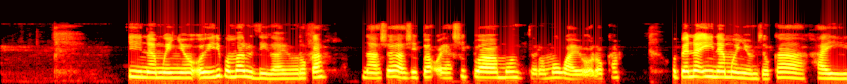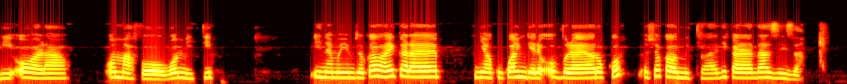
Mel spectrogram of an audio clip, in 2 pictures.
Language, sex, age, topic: Oshiwambo, female, 18-24, agriculture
